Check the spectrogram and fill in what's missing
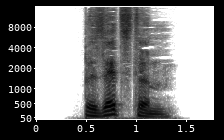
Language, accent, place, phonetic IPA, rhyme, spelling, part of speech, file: German, Germany, Berlin, [bəˈzɛt͡stəm], -ɛt͡stəm, besetztem, adjective, De-besetztem.ogg
- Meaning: strong dative masculine/neuter singular of besetzt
